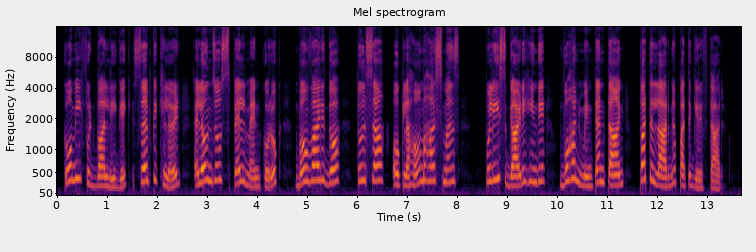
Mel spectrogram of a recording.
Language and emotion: Kashmiri, neutral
